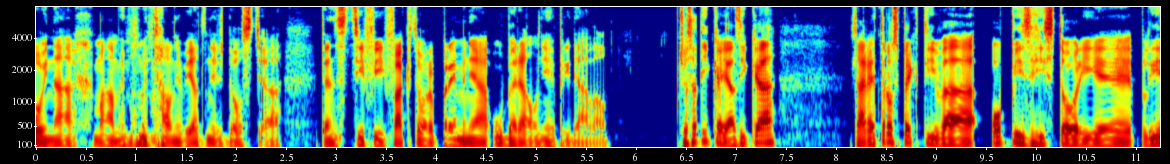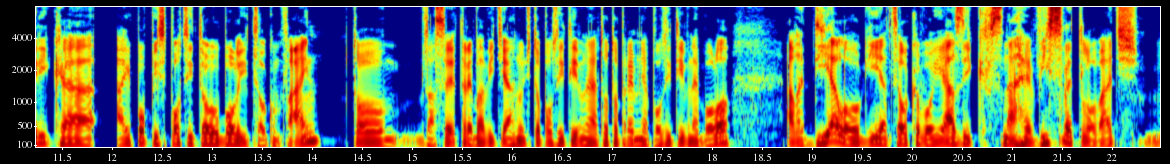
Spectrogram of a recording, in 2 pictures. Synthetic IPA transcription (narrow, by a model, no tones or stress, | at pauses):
ɔjnaːxmaːmɛmɔmɛnt̪ʰaːlɲɛʋɪad͡zɲɛʒd̪ɔsca̰ | t̪ɛnst͡sififakt̪ɔɾpɾɛmɲaʔubɛɾalɲɪɛpɾid̪a̰ːʋa̰l | t͡ʃɔsat̪iːkajazika | t̪aːɾɛt̪ɾɔspɛkt̪iːʋaɔpizɦist̪ɔːɾiɛliɾikaː | jpɔpispɔt͡sit̪ɔʊbɔlit͡sɛlkɔmfa̰jn | t̪ɔzasɛt̪ɾɛbaʋicɪaɦnuct̪ɔpɔzit̪iːʊnɛat̪ɔt̪ɔpɾʔɛmɲapɔzit̪iːʊnɛbɔlɔ | ʔa̰lɛd̪ialɔːɡiat͡sɛlkɔʋɔjazikfsnaɦɛʋisʋɛt̪lɔʋac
